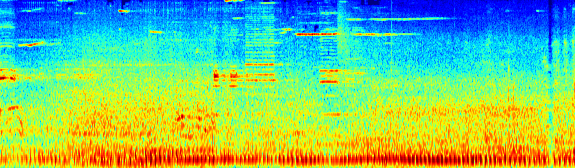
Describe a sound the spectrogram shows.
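A heavy truck engine rumbles past.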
